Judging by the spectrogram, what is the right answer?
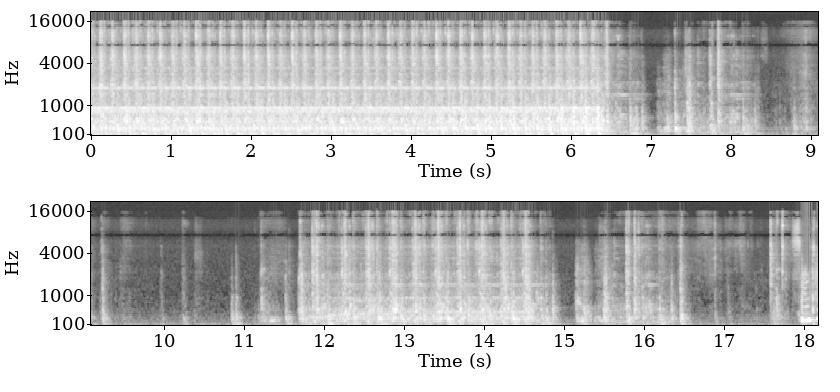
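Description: A sewing machine stitches around the edge of a piece of Americana-style paper ephemera in two loud, steady runs of rapid stitching, separated by a quiet pause with small handling sounds.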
